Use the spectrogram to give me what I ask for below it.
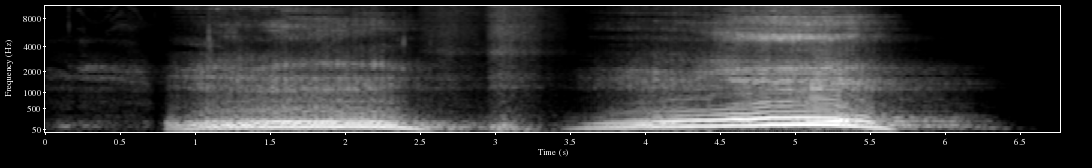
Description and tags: One of the "Bull" sounds I used in one play in my theatre.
